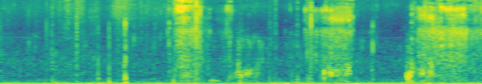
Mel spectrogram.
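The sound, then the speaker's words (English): Someone drinks water: a few soft gulps and swallows mixed with small clicks and crackles, like a bottle or cup being handled, with no talking. “I'm just gonna have a drink of water.”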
